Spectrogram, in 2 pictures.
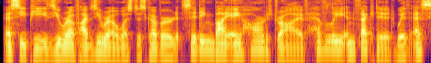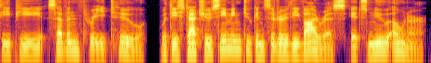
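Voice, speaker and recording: A man's voice: lowish voice, expressive, normal speed, few pauses, dry recording, clean studio sound. A man reading scripted fictional case files as a narrator, in a formal, clinical report manner.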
